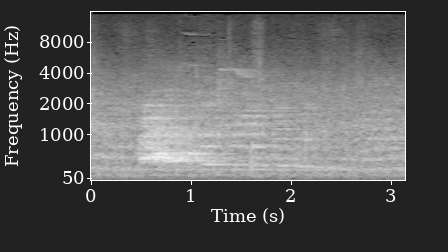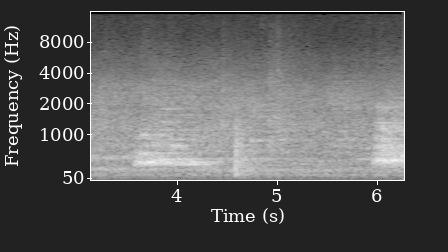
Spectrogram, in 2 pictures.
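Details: Dogs at a kennel-like lot recorded on October 30, 2017, giving short harmonic barks and yips in bursts near the start, middle and end, with a sharp knock and steady background hum between.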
